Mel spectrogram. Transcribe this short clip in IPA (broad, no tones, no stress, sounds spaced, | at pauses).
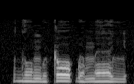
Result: d o̤ ŋ ṳ ʈ o ɓ ə̤ m ɛ̤ ʎ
